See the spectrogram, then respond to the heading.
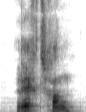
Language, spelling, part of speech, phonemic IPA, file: Dutch, rechtsgang, noun, /ˈrɛx(t)sxɑŋ/, Nl-rechtsgang.ogg
- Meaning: judicial process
